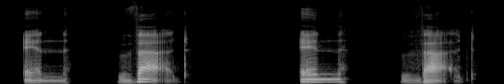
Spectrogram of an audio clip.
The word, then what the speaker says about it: värld: So notice here that värld, even though it has an L, it's silent. Värld. In English, it's world, world. But the L in Swedish is not pronounced, so you say värld, en värld.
